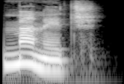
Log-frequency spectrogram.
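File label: "manage", English, uk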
